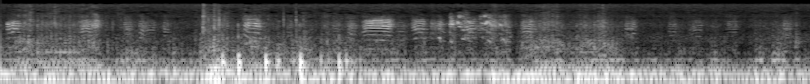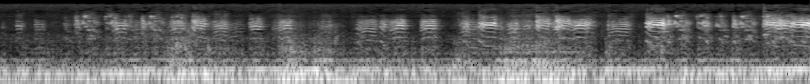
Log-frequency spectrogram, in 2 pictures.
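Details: Contented, lively zebra finches utter runs of buzzy, nasal beeps and trilled phrases. A quieter stretch falls in the middle, and the calling builds again toward the end over a low hum.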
